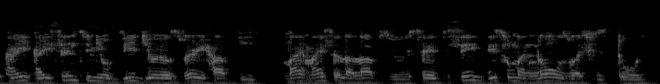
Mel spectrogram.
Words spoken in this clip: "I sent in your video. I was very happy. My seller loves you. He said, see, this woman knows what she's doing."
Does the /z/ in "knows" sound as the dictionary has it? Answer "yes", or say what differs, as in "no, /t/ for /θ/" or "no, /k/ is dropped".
yes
